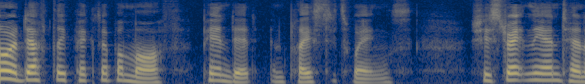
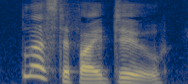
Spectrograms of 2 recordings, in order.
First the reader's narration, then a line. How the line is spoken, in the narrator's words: he cried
